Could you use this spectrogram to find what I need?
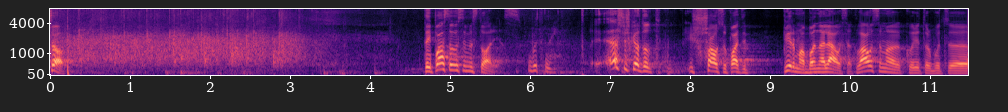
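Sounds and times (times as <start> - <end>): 
speech: 0.0 - 0.3, 4.7 - 11.4
audience applause welcoming a writer and journalist as a guest on a show: 0.0 - 3.5.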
